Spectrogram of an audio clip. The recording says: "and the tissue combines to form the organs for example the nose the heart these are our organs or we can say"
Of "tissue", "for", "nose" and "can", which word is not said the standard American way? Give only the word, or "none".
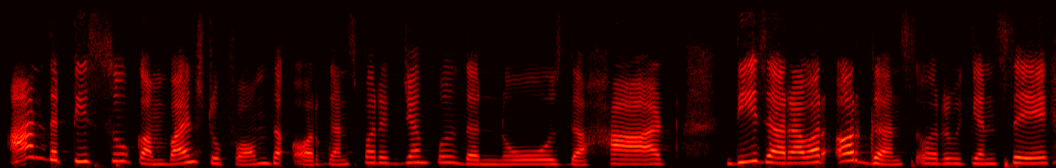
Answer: tissue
